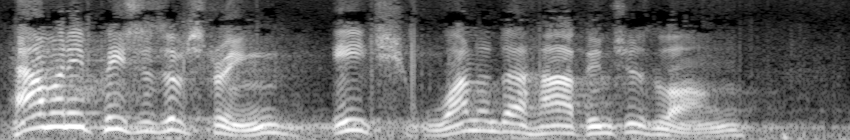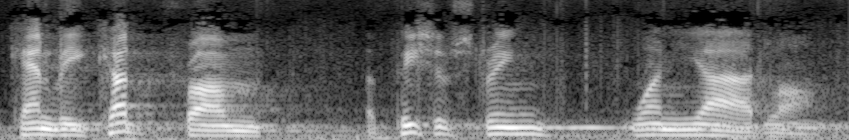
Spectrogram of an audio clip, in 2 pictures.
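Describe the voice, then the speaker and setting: In a vintage radio recording with hall echo, background noise and cut-off highs, a man with an Australian accent hosts an old-time quiz show. He's chatty and folksy, bantering and plugging the sponsor, his mid-range voice slow-paced with big pitch swings.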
